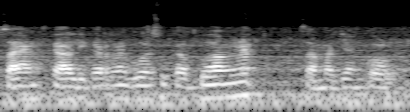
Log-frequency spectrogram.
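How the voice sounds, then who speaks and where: Noticeable background noise runs under the recording. A man speaks with fairly even intonation. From Netherlands. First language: Dutch (speaking Indonesian). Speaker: cooking vlogger. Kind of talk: casual cooking vlog.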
